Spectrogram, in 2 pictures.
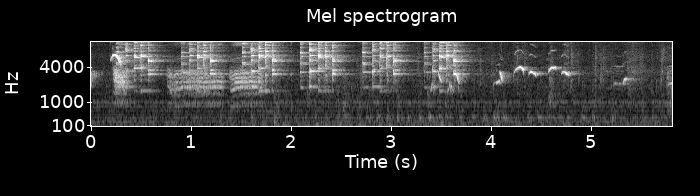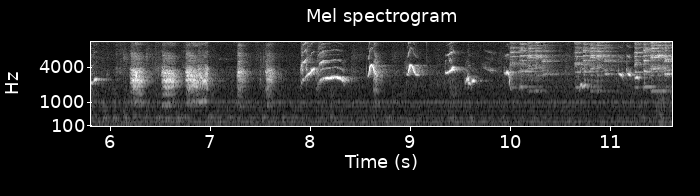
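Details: Greater green leafbird in strong singing form, used as a teaching recording for stressed leafbirds: long rich medley of harsh chatters, rising whistles and mimicked-sounding phrases, busy throughout with short gaps.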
